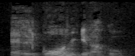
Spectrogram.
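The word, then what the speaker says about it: ἔργον: 자, 여기서 행위, words, 이 행위는요, 엘곤이라고 발음합니다.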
